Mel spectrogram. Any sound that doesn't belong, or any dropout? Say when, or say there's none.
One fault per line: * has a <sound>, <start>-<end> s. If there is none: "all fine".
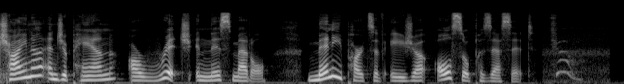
* has a sneeze, 5.5-5.9 s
